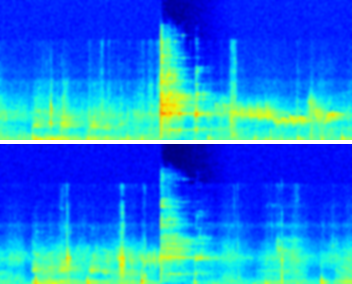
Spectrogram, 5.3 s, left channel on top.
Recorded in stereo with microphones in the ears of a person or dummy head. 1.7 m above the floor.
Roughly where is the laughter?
Right.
